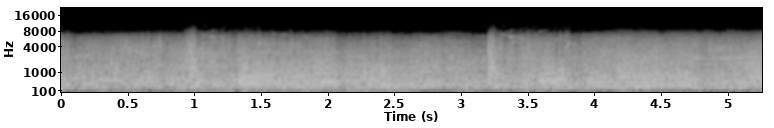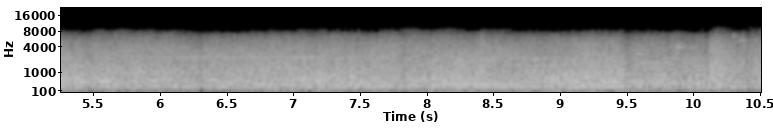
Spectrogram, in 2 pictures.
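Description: Car bodies crunch and crumple under a heavy bus.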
